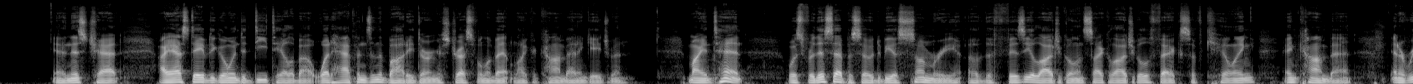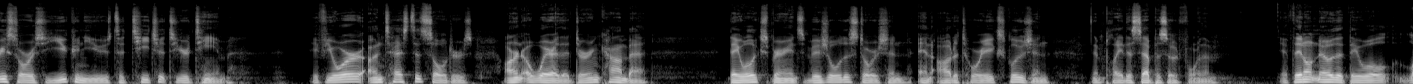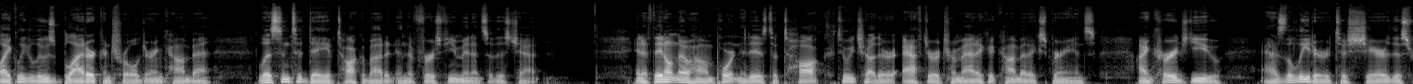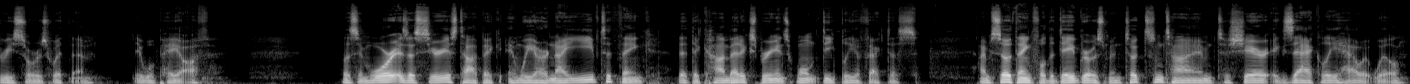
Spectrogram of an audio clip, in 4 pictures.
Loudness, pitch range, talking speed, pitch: -19 LUFS, 80-95 Hz, 190 wpm, 85 Hz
